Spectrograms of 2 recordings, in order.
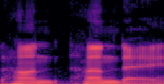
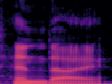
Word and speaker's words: Hyundai: I did with him I said H Hyundai and he says that's what everyone says but it's hindai and I said really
